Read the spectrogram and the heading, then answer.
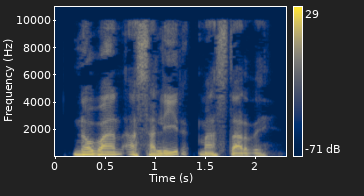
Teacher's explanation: Turn it into a question by raising the intonation at the end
